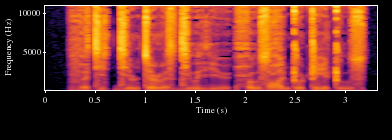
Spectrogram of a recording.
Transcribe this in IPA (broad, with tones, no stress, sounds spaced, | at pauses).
v əː˩ tʲ ø˥˧ t dʲ øː˧˩˧ ɳ t ø˥˧ ɭ əː˩ z dʲ uː˧˩˧ rʲ øː˩ | ħ uː˧˩˧ z ʕ i˧˩˧ ɳ ʈ u˧˩˧ ʈ iː˥˧ ʈ uː˩ z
